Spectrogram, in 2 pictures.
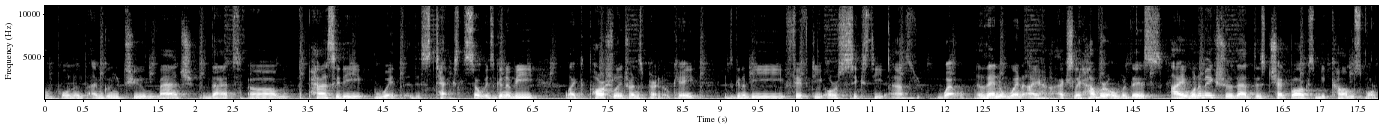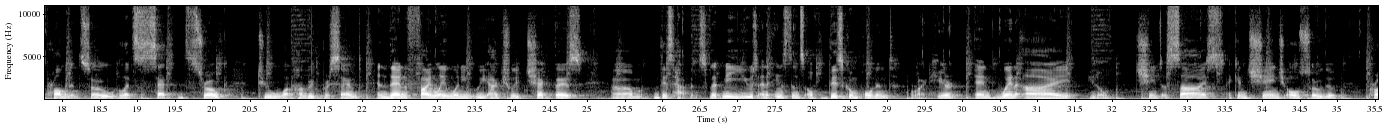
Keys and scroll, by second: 2.6 shift+Down, 3.4 shift+Down, 3.6 shift+Down, 3.7 shift+Down, 4.4 shift+Down, 5.2 Return, 10.4 shift+Up, 11.2 Return, 20.2 shift+Up, 20.3 shift+Up, 20.5 shift+Up, 20.6 shift+Up, 20.7 shift+Up, 20.8 shift+Up.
